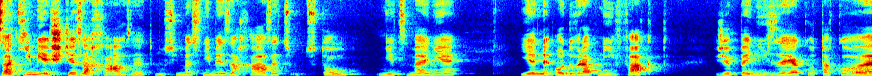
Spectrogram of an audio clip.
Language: Czech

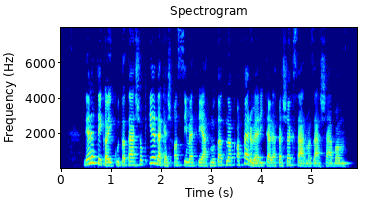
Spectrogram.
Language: Hungarian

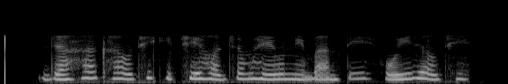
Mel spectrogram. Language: Odia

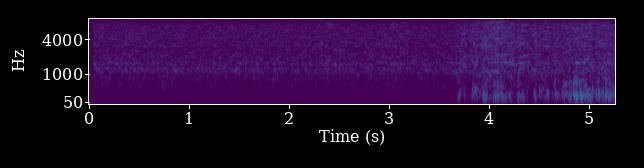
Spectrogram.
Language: Chinese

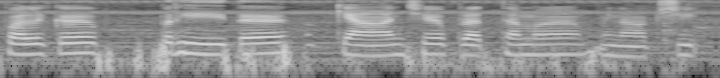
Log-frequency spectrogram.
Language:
Punjabi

